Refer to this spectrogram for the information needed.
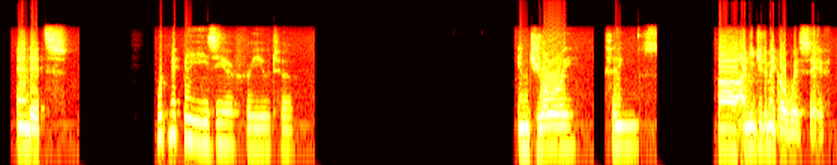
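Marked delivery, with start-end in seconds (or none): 2.1-8.8 sweet, serene, motherly voice. Voicing a voice that speaks to Rex: sweet serene maternal voice. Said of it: "sweet, um, serene, reminds you almost of a maternal figure".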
